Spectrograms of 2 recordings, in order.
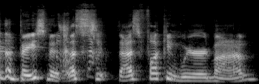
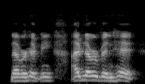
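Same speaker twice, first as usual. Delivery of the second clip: ordinary talk, nothing marked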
